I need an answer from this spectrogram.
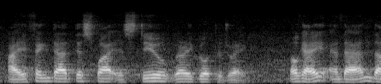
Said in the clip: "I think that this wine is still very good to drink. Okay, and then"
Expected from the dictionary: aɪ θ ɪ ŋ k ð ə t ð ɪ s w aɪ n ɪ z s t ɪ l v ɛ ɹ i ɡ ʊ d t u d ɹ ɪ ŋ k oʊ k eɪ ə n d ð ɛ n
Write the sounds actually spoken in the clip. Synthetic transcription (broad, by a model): aɪ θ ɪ ŋ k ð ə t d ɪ s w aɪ ɪ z s t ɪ l v ɛ ɹ i ɡ ʊ d t u d ɹ ɪ ŋ k oʊ k eɪ ə n d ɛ n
